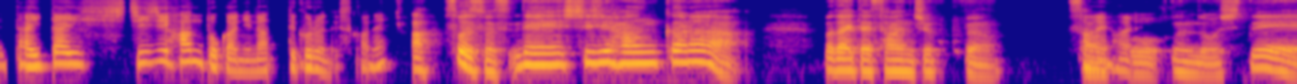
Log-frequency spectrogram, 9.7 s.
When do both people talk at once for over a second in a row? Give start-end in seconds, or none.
none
